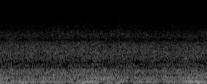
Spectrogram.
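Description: Steady, low background hum and hiss of the room, with no distinct events.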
